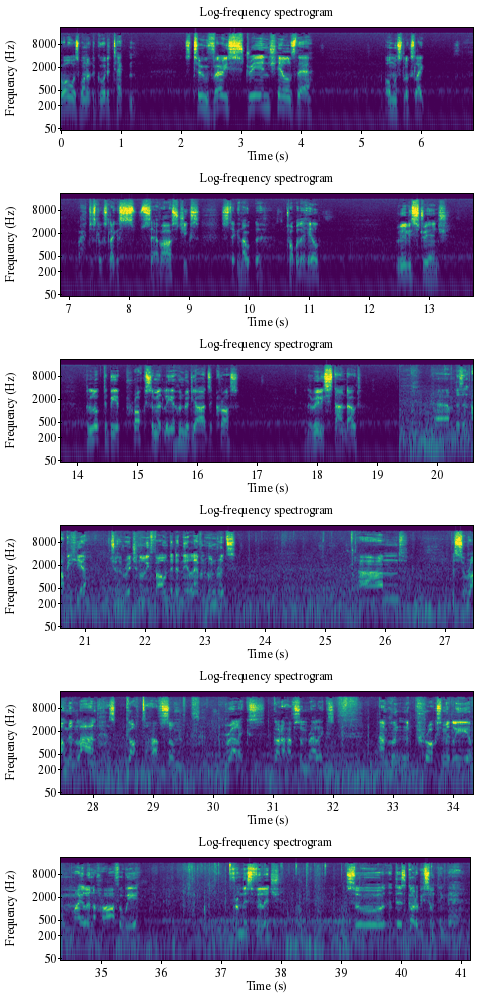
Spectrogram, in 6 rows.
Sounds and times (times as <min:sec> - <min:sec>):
Speech: 0:00.0 - 0:01.3, 0:02.0 - 0:04.3, 0:05.4 - 0:06.1, 0:07.1 - 0:11.3, 0:12.4 - 0:13.4, 0:14.2 - 0:16.8, 0:17.8 - 0:18.8, 0:20.0 - 0:23.5, 0:25.5 - 0:26.4, 0:27.1 - 0:32.1, 0:32.8 - 0:35.7, 0:37.2 - 0:38.0, 0:39.0 - 0:41.1.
